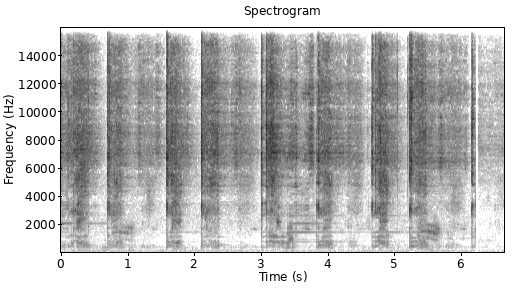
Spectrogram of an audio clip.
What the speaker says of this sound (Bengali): হালকা জালে চালটাকে এইভাবে নাড়াচাড়া করে নেব।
